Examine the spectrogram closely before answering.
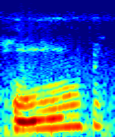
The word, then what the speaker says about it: herb: Do all Canadians pronounce the H with herb? Herb. Herb. We supposed to say herb. Yeah. Silent H.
